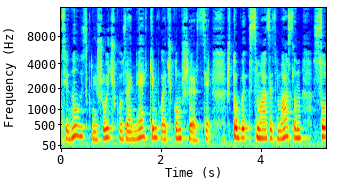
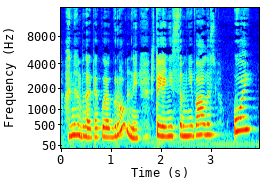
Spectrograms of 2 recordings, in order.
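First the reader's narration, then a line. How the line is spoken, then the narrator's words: Throaty affectionate laugh. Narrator (Russian): Лиззи рассмеялась гортанным ласковым смехом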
